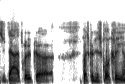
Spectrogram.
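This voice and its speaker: A man speaks at a very fast pace. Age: 60s. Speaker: butcher, former gambling addict. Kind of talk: testimony. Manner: hesitant, many fillers.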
